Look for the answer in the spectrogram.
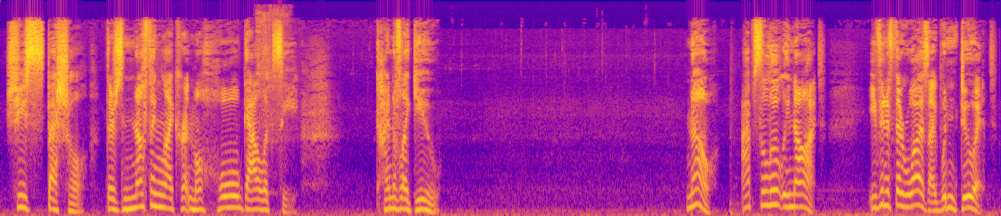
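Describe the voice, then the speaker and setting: An actress playing a determined, wry droid mechanic in a video game, speaking informally with coaxing, teasing encouragement. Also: female voice, medium pitch, animated, moderate pace, dry recording, natural voice. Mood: earnest, determined.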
